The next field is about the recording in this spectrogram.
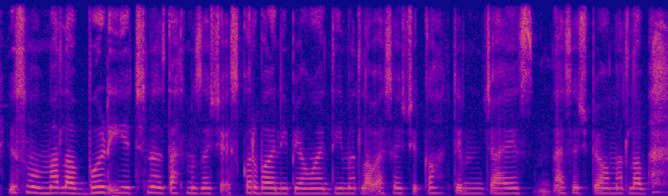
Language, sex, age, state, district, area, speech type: Kashmiri, female, 18-30, Jammu and Kashmir, Kupwara, rural, spontaneous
